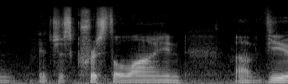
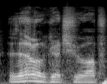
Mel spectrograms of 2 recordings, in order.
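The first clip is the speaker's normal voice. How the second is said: louder, gloating orc jab; smug orc; 3 semitones higher, 7 dB louder than usual. Acted. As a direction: tease the player as the orc. Orc mocks a fallen player.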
